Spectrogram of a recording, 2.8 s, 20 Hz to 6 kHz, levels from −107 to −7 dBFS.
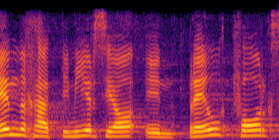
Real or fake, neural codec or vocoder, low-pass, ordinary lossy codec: real; none; 5.4 kHz; none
